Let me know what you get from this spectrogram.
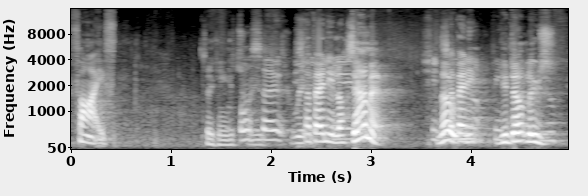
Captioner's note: overlapping chattering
